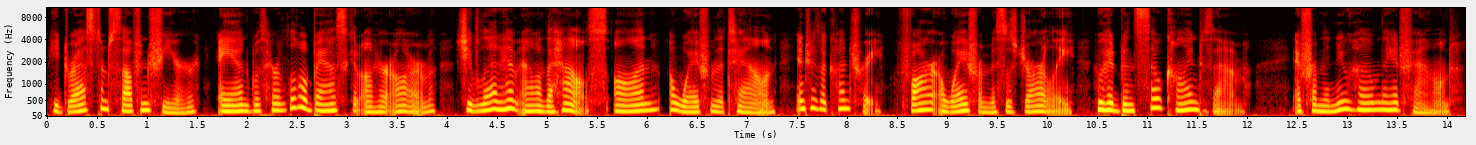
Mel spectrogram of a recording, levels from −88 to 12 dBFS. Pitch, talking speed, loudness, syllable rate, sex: 190 Hz, 205 wpm, -19 LUFS, 4.6 syllables/s, female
